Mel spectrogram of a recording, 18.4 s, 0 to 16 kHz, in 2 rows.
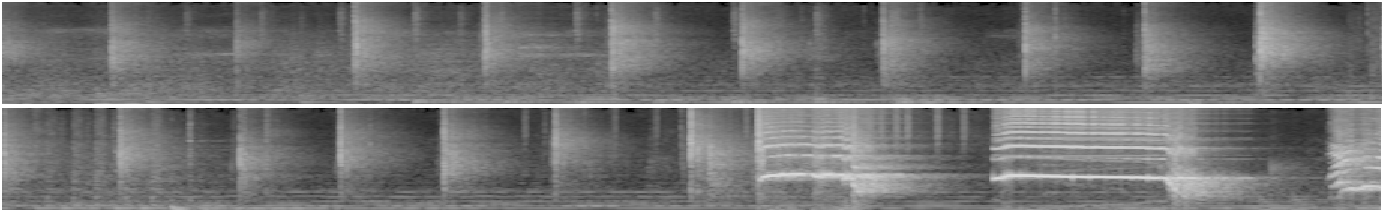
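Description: Suspense film score: a low sustained drone with a sharp tap about every 0.8 s. Near the end a woman screams twice, loud and drawn out, as she falls on a staircase.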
